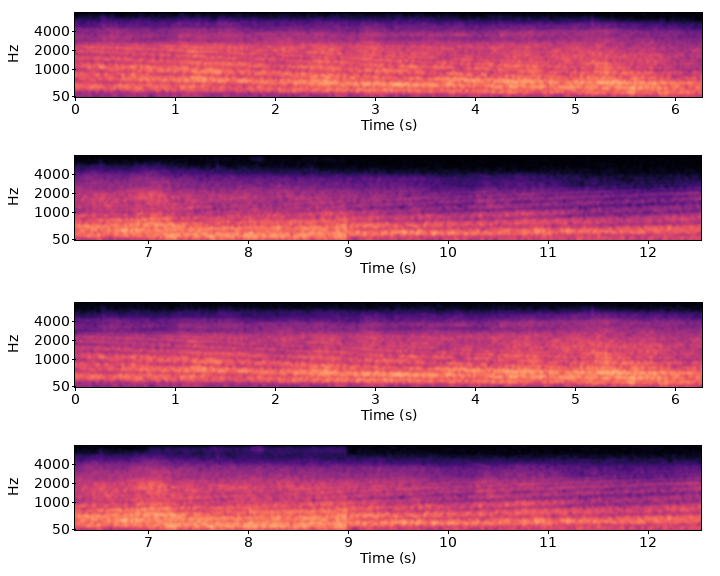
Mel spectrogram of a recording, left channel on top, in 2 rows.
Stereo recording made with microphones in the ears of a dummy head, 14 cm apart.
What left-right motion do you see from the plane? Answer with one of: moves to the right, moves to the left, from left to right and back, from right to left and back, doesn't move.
moves to the right.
